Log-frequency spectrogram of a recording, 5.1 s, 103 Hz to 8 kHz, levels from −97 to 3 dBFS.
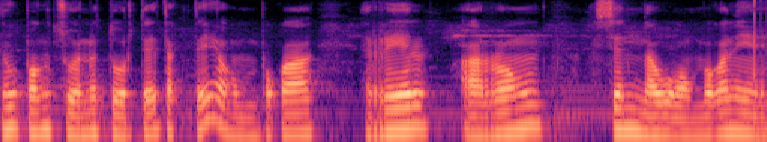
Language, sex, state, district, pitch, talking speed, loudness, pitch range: Mizo, male, Mizoram, Aizawl, 130 Hz, 225 wpm, -19 LUFS, 115-150 Hz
